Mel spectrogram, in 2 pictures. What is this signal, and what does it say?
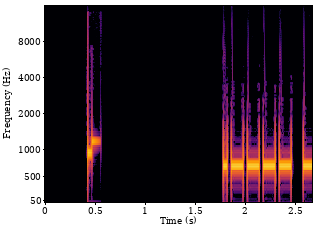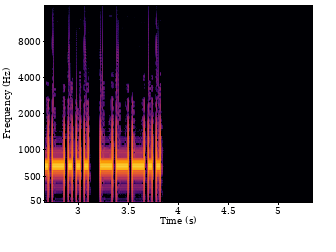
Morse code, heard as a keyed tone, about 30 wpm, 700 Hz. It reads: 178
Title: Numbers - 3-Digit 30wpm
